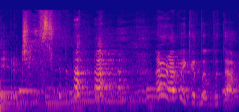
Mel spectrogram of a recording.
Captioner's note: laughing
